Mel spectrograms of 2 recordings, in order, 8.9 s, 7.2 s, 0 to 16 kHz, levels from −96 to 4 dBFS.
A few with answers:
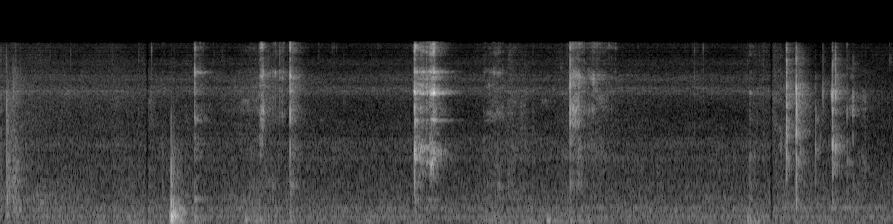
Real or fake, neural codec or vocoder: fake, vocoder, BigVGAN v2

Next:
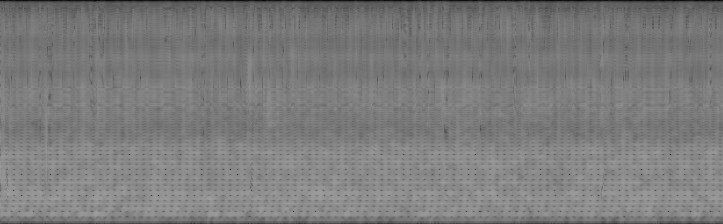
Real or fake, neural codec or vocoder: fake, vocoder, BigVGAN v2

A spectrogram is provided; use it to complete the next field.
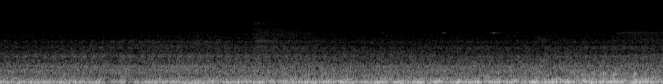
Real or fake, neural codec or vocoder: real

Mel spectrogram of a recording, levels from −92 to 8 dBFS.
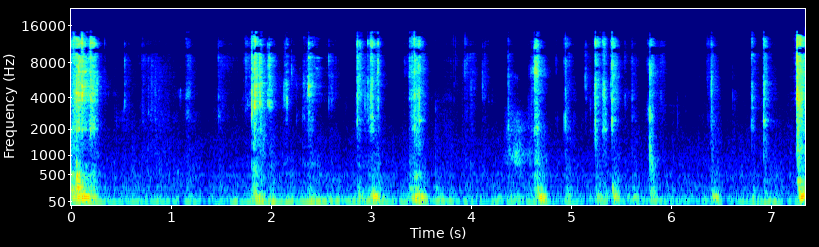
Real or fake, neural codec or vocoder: fake, vocoder, BigVGAN v2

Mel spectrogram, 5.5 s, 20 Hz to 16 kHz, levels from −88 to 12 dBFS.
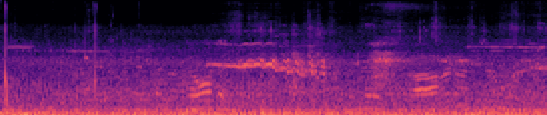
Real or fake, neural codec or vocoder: real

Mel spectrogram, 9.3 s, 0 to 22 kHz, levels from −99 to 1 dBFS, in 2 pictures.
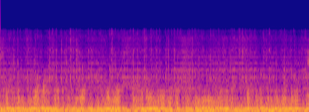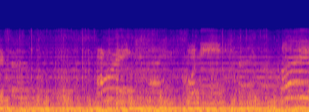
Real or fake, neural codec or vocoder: fake, vocoder, HiFi-GAN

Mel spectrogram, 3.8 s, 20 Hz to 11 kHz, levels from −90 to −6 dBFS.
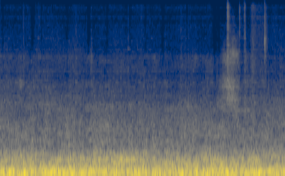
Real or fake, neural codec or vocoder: fake, codec, SNAC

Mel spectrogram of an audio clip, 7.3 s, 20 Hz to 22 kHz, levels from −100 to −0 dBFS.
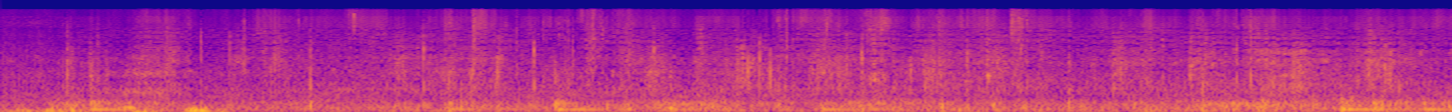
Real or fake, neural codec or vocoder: real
